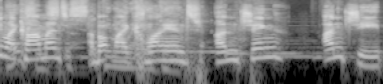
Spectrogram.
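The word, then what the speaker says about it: うんち: Did you see my comment about my client Unching? Unchi, pronounced unchi, means poop in Japanese.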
